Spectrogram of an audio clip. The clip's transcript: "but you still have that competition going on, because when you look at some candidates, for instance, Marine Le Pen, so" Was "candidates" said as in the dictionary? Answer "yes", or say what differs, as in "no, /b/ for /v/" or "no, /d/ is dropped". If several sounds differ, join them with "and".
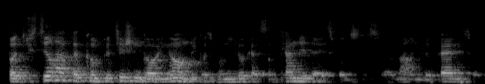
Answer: yes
